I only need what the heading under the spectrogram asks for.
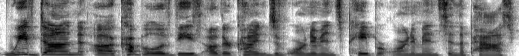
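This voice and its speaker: A woman leads a craft tutorial in a relaxed, drawn-out way, stuffed up from a cold. She rambles and fills pauses as she goes. Her pitch sits in an ordinary middle range. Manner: chatty, rambling with fillers. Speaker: crafting show host.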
